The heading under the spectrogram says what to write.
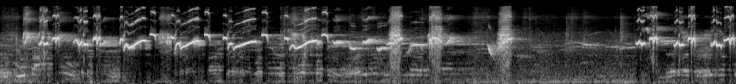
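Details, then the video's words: Home-kept female oriental magpie-robin singing persistently: a rapid stream of high rising whistles and chirps, broken by a few sharp bursts, then a brief lull before the whistling resumes. "KACER RUMAHAN IKUT GACOR BONGKAR ISIAN SERTA NGOTOT || KACER BETINA"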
